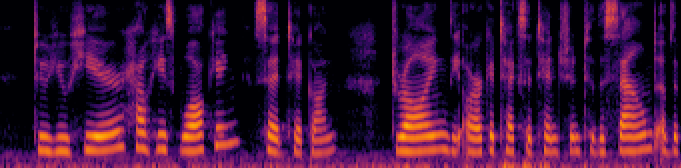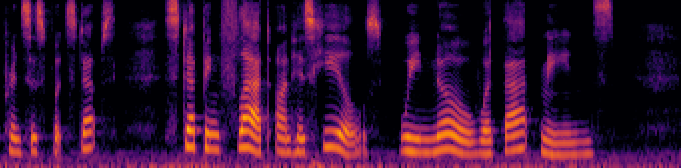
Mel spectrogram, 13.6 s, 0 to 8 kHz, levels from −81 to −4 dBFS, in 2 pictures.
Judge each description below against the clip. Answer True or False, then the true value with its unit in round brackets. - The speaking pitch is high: True (210 Hz)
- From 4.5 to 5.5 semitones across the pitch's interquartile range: False (2.9 semitones)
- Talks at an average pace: False (125 wpm)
